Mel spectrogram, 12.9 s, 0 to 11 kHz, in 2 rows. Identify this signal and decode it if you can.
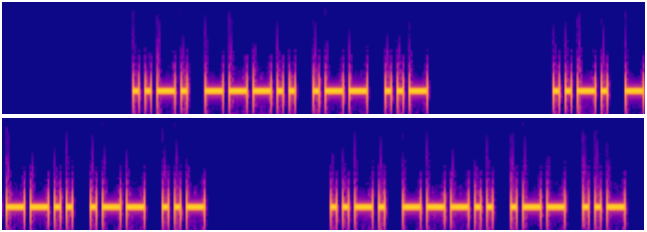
Morse code, heard as a keyed tone, about 21 wpm, 700 Hz. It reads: F8WU F8WU F8WU
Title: DXCC-100 Call Signs - 4 Characters - Repeated 3x - 20wpm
